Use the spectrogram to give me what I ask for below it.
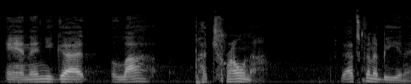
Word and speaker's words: Patrona: La P A T R O N A. Please don't spell it to me. I got to read it. Patrona?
